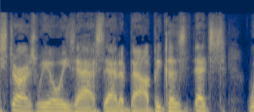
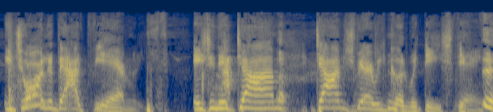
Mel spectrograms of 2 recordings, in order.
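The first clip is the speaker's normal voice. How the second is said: higher, hammed-up Broadway diva impression; 4 semitones higher than usual. Co-host as the star in Fast and Furious, diva impression. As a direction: play the stage star in an action-film parody. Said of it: "[name] in the Fast and Furious".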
